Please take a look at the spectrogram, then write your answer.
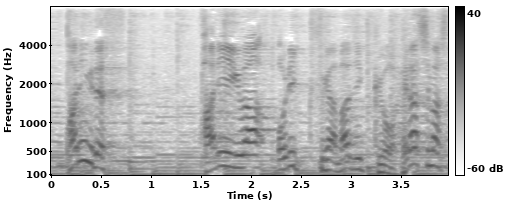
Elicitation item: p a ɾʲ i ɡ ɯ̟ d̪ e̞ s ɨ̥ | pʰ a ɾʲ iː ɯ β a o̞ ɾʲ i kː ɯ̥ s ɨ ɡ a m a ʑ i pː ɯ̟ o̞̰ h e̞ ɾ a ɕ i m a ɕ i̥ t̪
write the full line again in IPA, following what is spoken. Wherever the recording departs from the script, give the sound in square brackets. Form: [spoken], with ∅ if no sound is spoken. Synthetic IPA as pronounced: p a ɾʲ i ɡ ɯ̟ d̪ e̞ s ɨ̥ | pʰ a ɾʲ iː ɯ β a o̞ ɾʲ i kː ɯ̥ s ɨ ɡ a m a ʑ i [kː] ɯ̟ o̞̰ h e̞ ɾ a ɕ i m a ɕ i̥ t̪

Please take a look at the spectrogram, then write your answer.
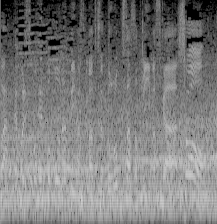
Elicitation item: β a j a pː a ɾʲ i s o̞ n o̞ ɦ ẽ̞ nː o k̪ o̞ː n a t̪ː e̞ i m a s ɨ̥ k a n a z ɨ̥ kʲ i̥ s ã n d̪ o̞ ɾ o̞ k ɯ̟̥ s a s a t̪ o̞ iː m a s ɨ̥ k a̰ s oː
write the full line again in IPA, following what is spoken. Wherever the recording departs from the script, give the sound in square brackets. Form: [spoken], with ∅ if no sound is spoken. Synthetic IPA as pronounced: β a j a pː a ɾʲ i s o̞ n o̞ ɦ ẽ̞ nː o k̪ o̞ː n a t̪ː e̞ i m a s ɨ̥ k a [m] a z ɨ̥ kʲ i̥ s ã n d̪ o̞ ɾ o̞ k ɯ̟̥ s a s a t̪ o̞ iː m a s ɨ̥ k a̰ s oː

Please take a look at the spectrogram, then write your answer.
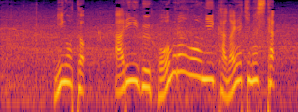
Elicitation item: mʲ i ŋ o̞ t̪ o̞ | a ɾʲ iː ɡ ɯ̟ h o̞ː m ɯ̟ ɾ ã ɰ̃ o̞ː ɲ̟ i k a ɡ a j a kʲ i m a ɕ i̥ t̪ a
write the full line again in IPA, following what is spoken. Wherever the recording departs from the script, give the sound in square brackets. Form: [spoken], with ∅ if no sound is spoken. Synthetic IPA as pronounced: mʲ i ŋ o̞ t̪ o̞ | a ɾʲ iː ɡ ɯ̟ h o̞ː m ɯ̟ ɾ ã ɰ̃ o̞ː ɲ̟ i k a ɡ a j a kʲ i m a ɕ i̥ t̪ a

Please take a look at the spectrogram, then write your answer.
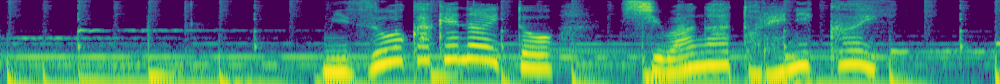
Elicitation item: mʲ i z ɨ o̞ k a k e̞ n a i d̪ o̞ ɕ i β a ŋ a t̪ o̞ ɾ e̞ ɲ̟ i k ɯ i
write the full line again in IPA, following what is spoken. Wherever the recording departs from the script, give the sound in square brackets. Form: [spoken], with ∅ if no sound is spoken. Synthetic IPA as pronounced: mʲ i z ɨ o̞ k a k e̞ n a i [t̪] o̞ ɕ i β a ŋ a t̪ o̞ ɾ e̞ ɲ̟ i k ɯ i

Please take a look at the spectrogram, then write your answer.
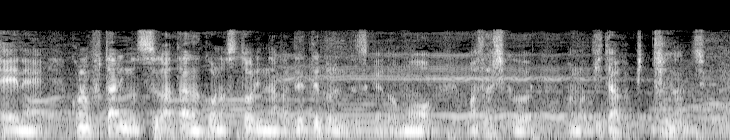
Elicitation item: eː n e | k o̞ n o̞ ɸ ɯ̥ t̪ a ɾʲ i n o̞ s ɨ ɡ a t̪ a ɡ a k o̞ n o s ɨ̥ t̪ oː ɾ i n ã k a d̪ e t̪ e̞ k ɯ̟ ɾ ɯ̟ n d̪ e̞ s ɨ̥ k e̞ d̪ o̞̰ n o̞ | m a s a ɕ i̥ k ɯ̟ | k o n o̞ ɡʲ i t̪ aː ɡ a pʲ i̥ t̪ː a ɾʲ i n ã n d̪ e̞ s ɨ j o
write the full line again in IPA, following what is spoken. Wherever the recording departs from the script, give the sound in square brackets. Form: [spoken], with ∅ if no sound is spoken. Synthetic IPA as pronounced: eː n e | k o̞ n o̞ ɸ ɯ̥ t̪ a ɾʲ i n o̞ s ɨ ɡ a t̪ a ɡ a k o̞ n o s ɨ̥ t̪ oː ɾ i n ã k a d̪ e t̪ e̞ k ɯ̟ ɾ ɯ̟ n d̪ e̞ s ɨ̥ k e̞ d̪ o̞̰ [m] o̞ | m a s a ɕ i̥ k ɯ̟ | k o n o̞ ɡʲ i t̪ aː ɡ a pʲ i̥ t̪ː a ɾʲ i n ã n d̪ e̞ s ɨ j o

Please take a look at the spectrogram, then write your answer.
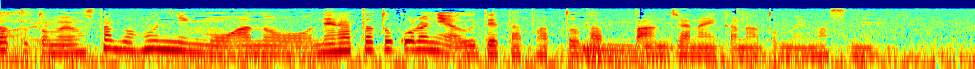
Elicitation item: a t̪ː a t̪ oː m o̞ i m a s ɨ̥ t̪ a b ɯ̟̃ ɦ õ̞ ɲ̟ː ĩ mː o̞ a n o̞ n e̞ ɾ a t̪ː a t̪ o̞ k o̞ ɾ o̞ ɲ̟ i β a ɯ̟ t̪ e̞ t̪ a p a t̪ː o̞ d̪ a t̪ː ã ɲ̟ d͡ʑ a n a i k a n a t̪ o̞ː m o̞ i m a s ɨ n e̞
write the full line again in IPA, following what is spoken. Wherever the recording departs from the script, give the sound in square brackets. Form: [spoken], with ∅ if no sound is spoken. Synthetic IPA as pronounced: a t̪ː a t̪ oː m o̞ i m a s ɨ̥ t̪ a b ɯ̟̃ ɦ õ̞ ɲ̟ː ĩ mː o̞ a n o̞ n e̞ ɾ a t̪ː a t̪ o̞ k o̞ ɾ o̞ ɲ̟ i β a ɯ̟ t̪ e̞ t̪ a p a t̪ː o̞ d̪ a t̪ː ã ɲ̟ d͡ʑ a n a i k a n a t̪ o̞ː m o̞ i m a s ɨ n e̞

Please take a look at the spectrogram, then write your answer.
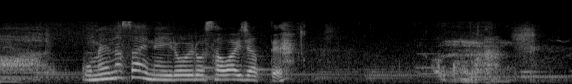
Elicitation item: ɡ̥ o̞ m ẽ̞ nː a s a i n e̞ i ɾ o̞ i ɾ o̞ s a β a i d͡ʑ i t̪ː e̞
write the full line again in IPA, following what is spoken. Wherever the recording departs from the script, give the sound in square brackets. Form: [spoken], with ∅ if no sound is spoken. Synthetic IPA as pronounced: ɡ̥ o̞ m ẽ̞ nː a s a i n e̞ i ɾ o̞ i ɾ o̞ s a β a i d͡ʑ [a] t̪ː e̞

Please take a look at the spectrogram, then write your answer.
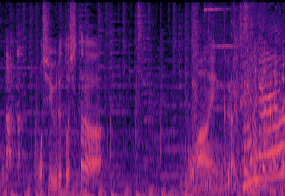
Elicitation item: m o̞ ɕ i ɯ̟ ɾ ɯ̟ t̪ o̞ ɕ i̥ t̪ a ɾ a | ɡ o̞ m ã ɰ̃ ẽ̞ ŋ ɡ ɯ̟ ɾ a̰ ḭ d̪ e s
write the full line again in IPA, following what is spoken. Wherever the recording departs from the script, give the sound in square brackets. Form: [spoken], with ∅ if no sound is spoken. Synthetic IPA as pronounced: m o̞ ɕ i ɯ̟ ɾ ɯ̟ t̪ o̞ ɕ i̥ t̪ a ɾ a | ɡ o̞ m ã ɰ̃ ẽ̞ ŋ ɡ ɯ̟ ɾ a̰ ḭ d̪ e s

